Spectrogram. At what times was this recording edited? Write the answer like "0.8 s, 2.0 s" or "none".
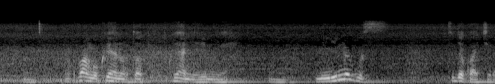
none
